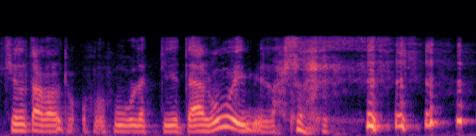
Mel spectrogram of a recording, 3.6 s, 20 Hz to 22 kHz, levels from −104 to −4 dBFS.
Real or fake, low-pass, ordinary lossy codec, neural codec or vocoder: fake; 7.2 kHz; none; codec, 16 kHz, 16 kbps, FreqCodec, smaller model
